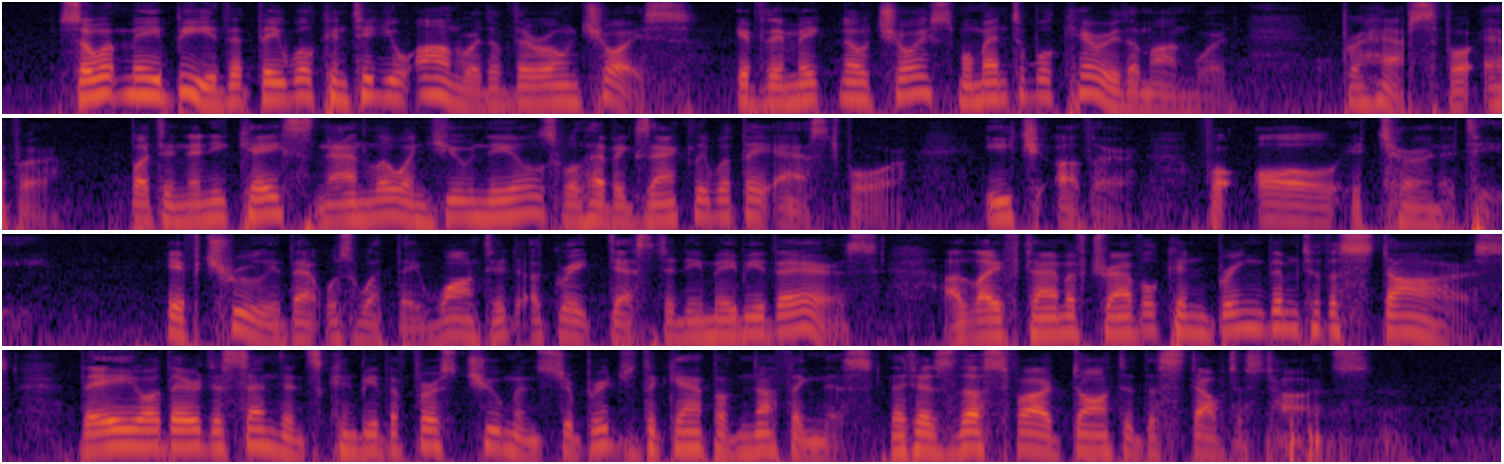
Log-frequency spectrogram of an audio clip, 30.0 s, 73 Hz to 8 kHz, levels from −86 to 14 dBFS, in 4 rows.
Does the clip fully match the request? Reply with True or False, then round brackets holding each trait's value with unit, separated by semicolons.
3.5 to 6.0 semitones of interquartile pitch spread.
True (4.7 semitones)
